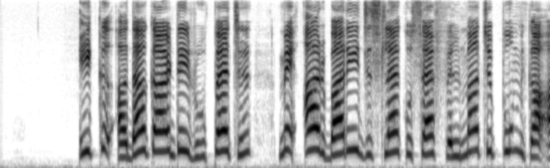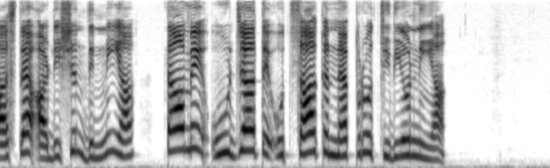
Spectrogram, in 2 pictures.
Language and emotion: Dogri, happy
